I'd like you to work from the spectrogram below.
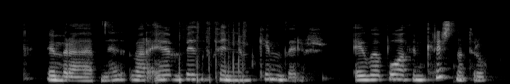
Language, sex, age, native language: Icelandic, female, 20-29, Icelandic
